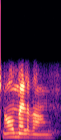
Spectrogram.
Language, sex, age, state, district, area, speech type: Tamil, female, 18-30, Tamil Nadu, Thanjavur, rural, conversation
